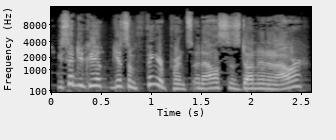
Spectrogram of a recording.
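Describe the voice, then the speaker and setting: A man's voice: sits high, expressive, fast, fairly bright tone, soft background music. A man playing an earnest young lawyer. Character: young male defense lawyer, earnest and nervous. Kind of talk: voiced game playthrough.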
